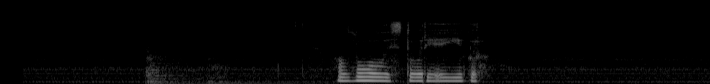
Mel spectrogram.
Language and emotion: Russian, neutral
